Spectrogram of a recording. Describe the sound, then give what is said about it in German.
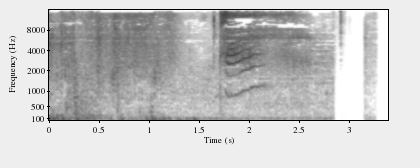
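A pet cat lets out a single drawn-out meow, fairly loud, with its harmonics curving downward, over a steady background rumble that cuts off abruptly near the end. “So, ja, das war unsere Katze.”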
